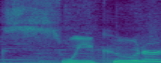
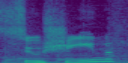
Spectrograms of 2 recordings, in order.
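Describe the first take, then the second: First: The name is said like 'Suicune'. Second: The name is said like 'Sushin'. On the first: This is believed to be the real pronunciation. The speaker calls it right. "but I think it's like Suicune" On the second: This is how it was said in childhood. The speaker calls it wrong. "I grew up pronouncing it as Sushin"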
